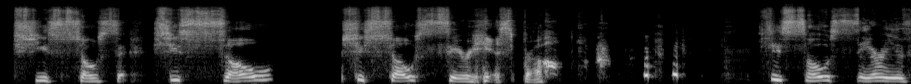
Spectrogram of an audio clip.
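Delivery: slow delivery, laughter held back and stifled. Reacting to a video of a serious speaker, trying not to laugh. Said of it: "I'm trying not to laugh".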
